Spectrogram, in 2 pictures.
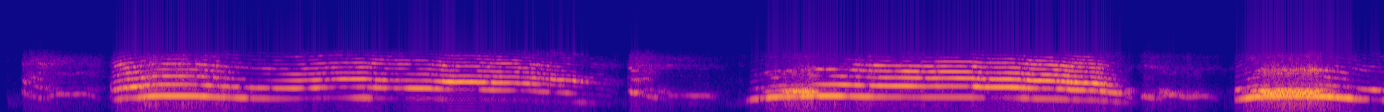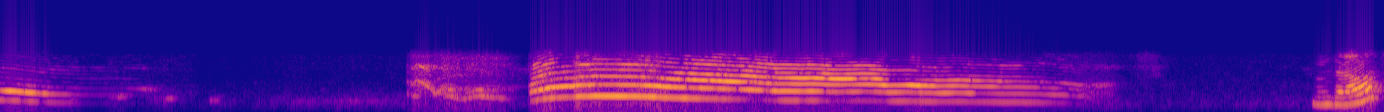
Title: crying baby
